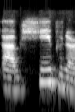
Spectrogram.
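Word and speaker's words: Huebner: this is dawn da WN last name is Hebrew nur is actually how she pronounces it but it's spelled H u.e.b and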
